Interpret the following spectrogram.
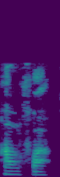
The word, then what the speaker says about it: alfa: disebut dengan Alfa jadi yang kayak huruf a yang di dalam kurung itu dibacanya Alfa nah koefisien muai panjang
